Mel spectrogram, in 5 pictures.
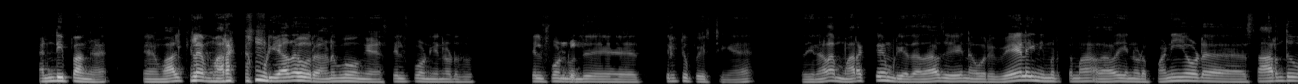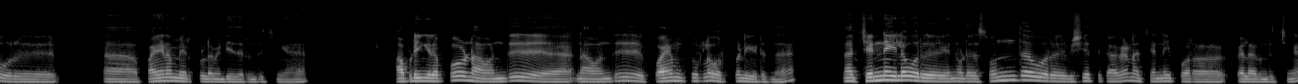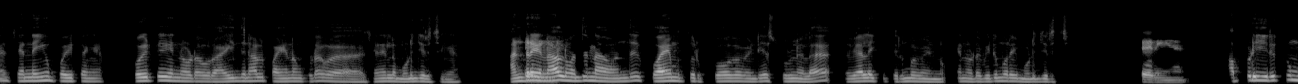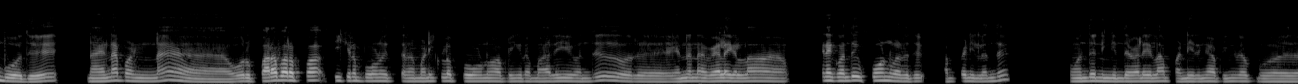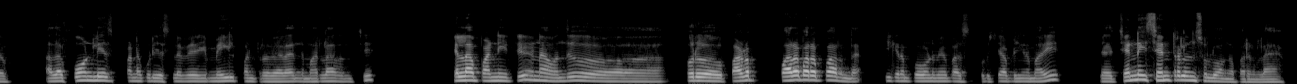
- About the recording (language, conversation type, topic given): Tamil, podcast, நீங்கள் வழிதவறி, கைப்பேசிக்கு சிக்னலும் கிடைக்காமல் சிக்கிய அந்த அனுபவம் எப்படி இருந்தது?
- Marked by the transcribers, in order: laugh; drawn out: "வந்து"; "நிமித்தமா" said as "நிமிர்த்தமா"; drawn out: "பணியோட"; drawn out: "ஒரு"; drawn out: "பண்ணே"; drawn out: "மாரி"; drawn out: "ஒரு"; unintelligible speech; in English: "மெயில்"; drawn out: "வந்து"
